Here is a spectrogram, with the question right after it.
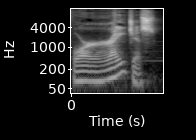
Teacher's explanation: For 跟 ages 有一个连音叫 For ages. R 跟 A 连在一起， A 这个发音要饱满一点，打开口腔，哎，再发诶，叫 A for ages.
